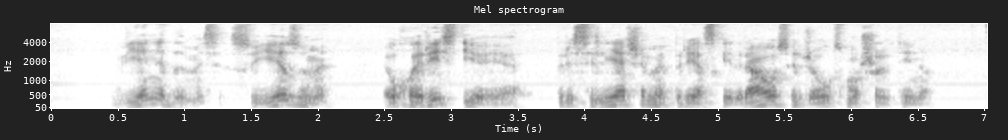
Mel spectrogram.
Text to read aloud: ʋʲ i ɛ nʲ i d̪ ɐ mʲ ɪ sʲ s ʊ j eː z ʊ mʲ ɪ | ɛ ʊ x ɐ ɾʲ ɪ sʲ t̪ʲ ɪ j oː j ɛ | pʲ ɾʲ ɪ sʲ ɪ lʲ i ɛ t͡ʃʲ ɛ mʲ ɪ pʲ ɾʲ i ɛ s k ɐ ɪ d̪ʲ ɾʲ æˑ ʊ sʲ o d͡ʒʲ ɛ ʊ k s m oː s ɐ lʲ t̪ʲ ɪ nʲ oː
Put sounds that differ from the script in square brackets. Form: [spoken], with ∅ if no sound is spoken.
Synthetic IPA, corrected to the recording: ʋʲ i ɛ nʲ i d̪ ɐ mʲ ɪ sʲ s ʊ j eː z ʊ mʲ ɪ | ɛ ʊ x ɐ ɾʲ ɪ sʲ t̪ʲ ɪ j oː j ɛ | pʲ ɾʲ ɪ sʲ ɪ lʲ i ɛ t͡ʃʲ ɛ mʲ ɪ pʲ ɾʲ i ɛ s k ɐ ɪ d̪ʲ ɾʲ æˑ ʊ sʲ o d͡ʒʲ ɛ ʊ k s m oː [ʃ] ɐ lʲ t̪ʲ ɪ nʲ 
